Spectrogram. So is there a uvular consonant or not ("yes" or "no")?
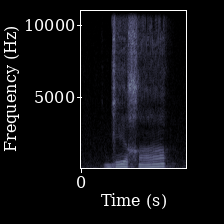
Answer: yes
